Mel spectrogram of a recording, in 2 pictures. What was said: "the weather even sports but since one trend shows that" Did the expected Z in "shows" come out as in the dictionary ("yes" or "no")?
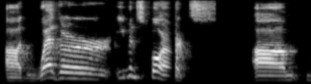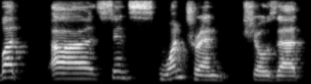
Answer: yes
